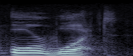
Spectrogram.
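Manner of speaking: normal talking voice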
